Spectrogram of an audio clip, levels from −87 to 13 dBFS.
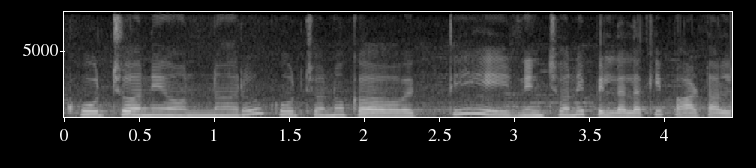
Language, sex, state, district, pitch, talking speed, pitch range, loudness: Telugu, female, Andhra Pradesh, Guntur, 230 Hz, 110 wpm, 215-250 Hz, -21 LUFS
